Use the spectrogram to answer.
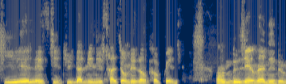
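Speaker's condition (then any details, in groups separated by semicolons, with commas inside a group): Dystonia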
